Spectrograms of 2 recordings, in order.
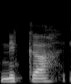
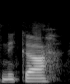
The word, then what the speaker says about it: Nikah: And it's Nikah, Noon, Kaf, Alif, Ha, Nikah. So as Mufti Saab says, people spell it Nikah. So it's not Nikah, it's Nikah. And that will be our program today.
